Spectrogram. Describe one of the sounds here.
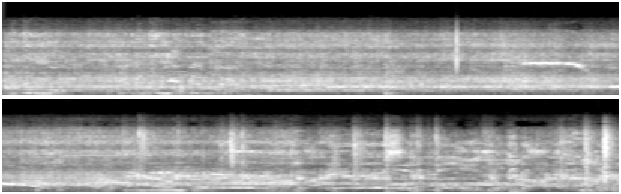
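A parrot squawks, chatters and makes warbling calls close by.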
